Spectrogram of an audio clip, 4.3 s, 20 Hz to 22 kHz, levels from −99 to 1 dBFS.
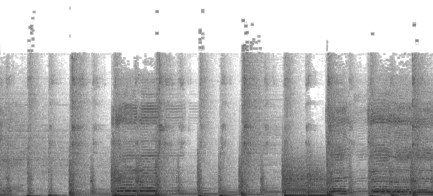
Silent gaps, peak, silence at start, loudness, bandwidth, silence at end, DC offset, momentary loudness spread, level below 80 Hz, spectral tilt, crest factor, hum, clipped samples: none; -4 dBFS; 0 s; -22 LUFS; 19.5 kHz; 0 s; 2%; 9 LU; -32 dBFS; -4.5 dB/octave; 18 dB; none; under 0.1%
